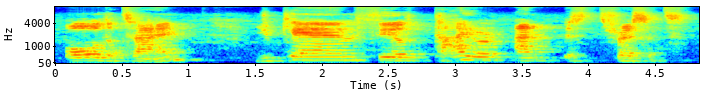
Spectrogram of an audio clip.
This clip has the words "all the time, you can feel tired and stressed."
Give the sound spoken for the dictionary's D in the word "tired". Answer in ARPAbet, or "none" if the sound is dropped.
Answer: none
